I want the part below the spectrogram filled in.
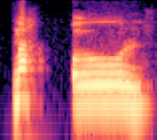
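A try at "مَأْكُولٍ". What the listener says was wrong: মাহ হবে না, মা। মা।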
